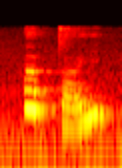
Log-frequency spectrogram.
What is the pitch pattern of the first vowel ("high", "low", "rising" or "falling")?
high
